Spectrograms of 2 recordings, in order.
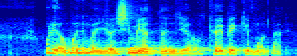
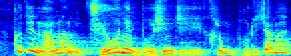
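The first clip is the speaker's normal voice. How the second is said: ordinary talk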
